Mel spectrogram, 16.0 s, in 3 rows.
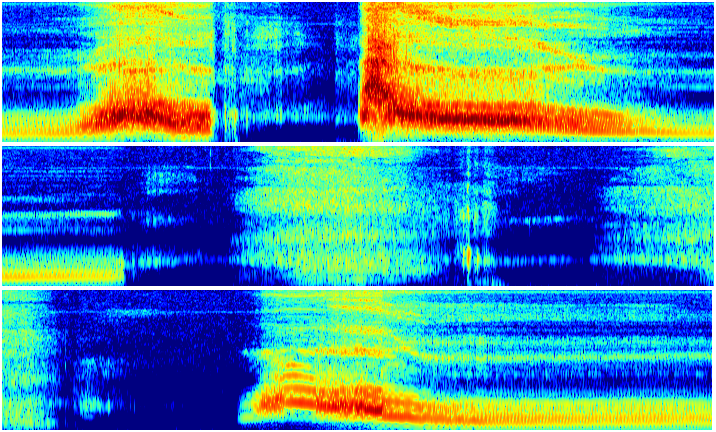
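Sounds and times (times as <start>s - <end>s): serval breathy exhalations: 6.3s - 11.5s.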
